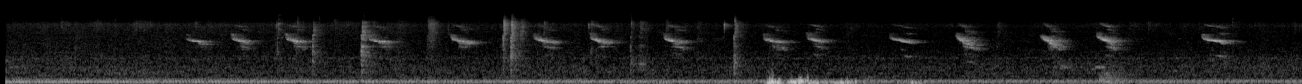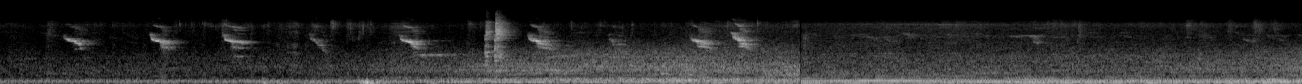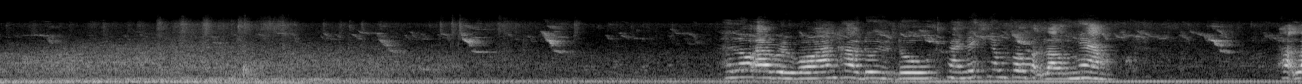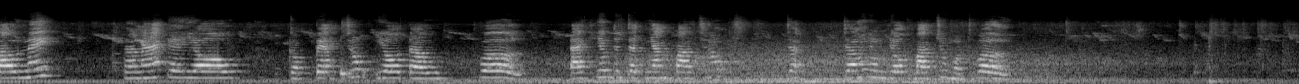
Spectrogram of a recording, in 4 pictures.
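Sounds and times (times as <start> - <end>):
bird chirping: 1.8 - 12.7, 13.3 - 20.8, 28.1 - 45.7.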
